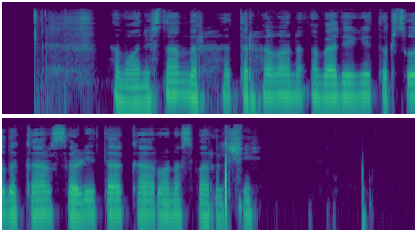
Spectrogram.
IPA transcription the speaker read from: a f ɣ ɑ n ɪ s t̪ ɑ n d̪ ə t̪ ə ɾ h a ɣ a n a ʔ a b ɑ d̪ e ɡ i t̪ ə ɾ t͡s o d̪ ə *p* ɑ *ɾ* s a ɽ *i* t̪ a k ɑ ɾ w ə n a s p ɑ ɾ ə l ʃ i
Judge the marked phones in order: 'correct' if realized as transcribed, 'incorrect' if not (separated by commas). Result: incorrect, correct, correct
